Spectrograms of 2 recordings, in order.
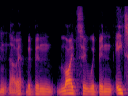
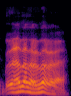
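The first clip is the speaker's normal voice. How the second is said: tax officer nagging; 6 semitones higher, 8 dB louder than usual. Retold or imitated. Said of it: "And she went".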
